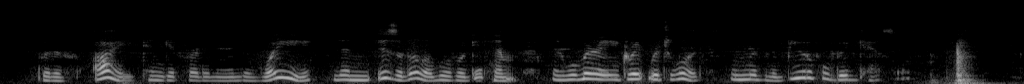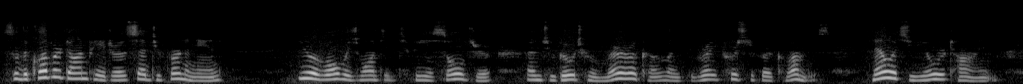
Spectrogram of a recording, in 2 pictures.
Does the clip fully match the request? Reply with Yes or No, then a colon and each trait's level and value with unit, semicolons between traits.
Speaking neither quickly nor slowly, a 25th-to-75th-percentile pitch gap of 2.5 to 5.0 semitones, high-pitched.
Yes: average, 160 wpm; average, 4.6 semitones; high, 210 Hz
